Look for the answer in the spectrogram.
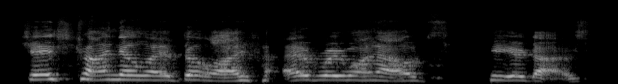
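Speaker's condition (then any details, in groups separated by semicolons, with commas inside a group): Cerebral palsy; childhood leg tendon transfer surgery; speech therapy in childhood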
